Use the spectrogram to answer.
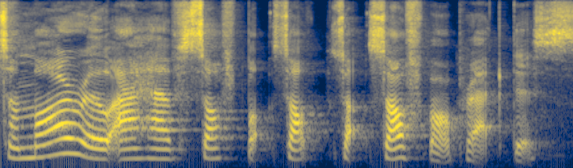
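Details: Female speech therapist deliberately saying a sentence with bumpy speech for a student to identify the bumpy word; acted stuttering (imitated).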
